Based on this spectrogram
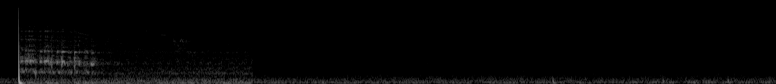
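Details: Wild turkey visiting in the morning gives one short gobble: a sharp onset, then a rapid, fluttering run of throaty notes lasting under a second. A few seconds of quiet low background rumble follow.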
